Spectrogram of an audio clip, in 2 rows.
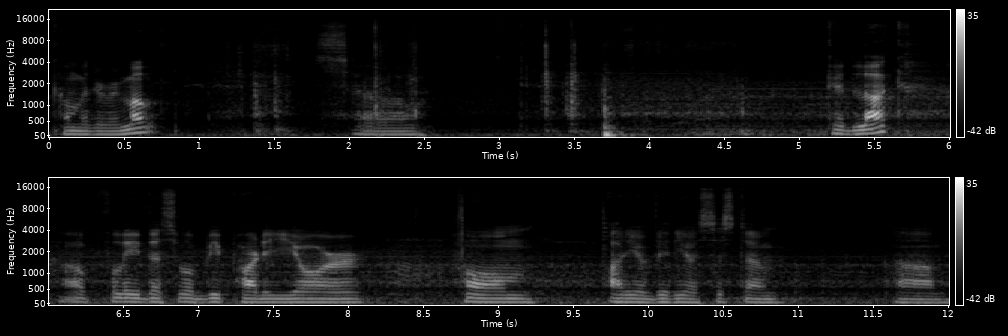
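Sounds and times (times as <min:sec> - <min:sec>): low mechanism hum: 0:03.6 - 0:12.0
thump: 0:03.7 - 0:03.9.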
